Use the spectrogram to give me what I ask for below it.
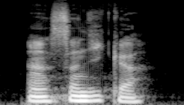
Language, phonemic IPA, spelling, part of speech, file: French, /sɛ̃.di.ka/, syndicat, noun, Fr-syndicat.ogg
- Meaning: 1. syndicship 2. parish administration under a syndic 3. maritime district (of the Inscription maritime) 4. association; syndicate: joint-management association: intercommunal syndicate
